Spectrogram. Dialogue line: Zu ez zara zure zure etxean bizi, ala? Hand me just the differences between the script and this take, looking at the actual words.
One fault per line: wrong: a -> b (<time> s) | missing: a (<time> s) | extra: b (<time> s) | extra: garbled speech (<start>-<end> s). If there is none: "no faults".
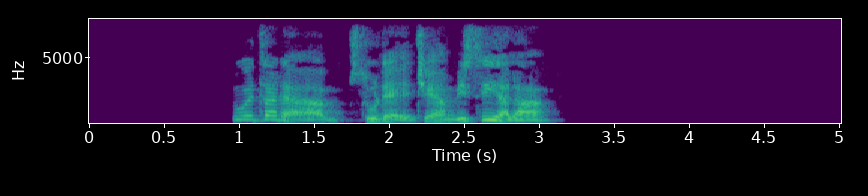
missing: zure (2.1 s)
